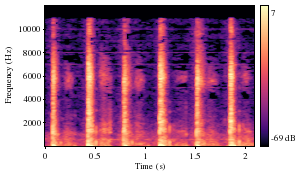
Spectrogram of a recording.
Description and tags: Recorded by mouth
